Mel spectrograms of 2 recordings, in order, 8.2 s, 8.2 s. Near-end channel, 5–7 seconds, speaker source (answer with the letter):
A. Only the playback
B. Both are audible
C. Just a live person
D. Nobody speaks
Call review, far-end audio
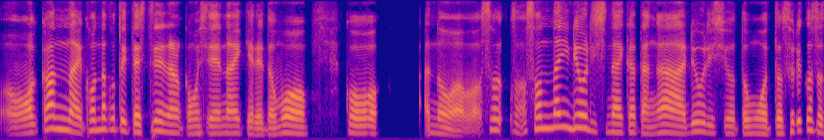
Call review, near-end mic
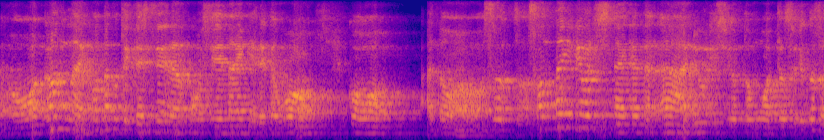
A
